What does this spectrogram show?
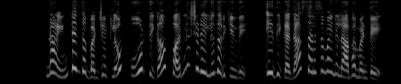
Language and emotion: Telugu, surprised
